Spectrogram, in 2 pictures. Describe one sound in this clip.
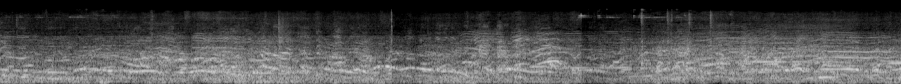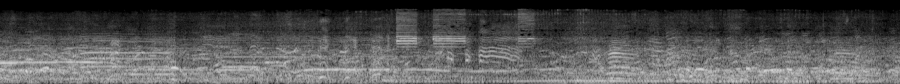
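Several men talk loudly and excitedly close by, outdoors.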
